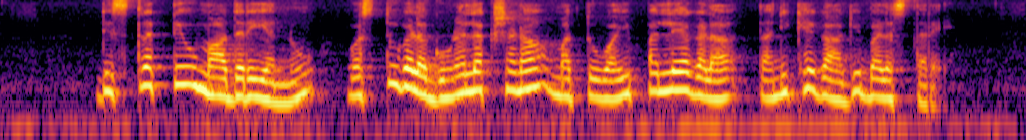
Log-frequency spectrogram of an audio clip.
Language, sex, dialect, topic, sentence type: Kannada, female, Mysore Kannada, agriculture, statement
